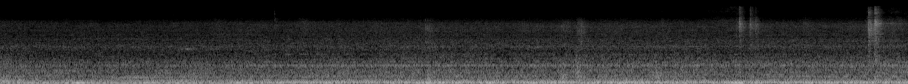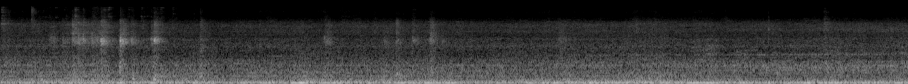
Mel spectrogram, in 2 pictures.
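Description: Class 323 electric multiple unit heard from inside the passenger saloon: a steady low rumble of the train running, with scattered clicks and rattles in the middle.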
